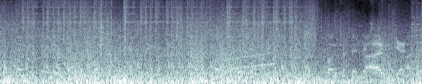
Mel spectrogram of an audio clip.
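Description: Tank cannons fire in quick bursts.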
